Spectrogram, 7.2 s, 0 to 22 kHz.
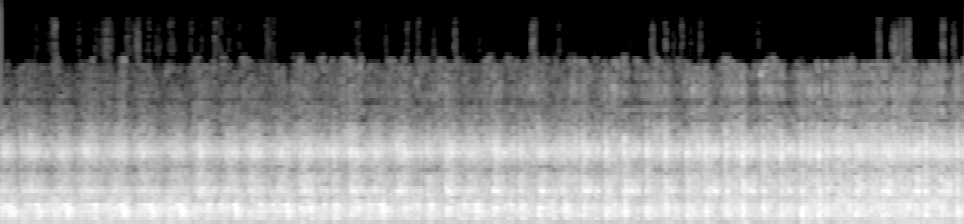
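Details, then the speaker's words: Ford Escort MK2 barn find, unrun for 27 years, cranking on the starter: fast, light spin with even hiss and little puffing, so low compression; blow-by visible from the dipstick hole. Owner suspects stuck rings or past overheating. "one thing I can tell you straight away is definitely hasn't got much compression I can hear that when it's turning over there's not a whole lot there"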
